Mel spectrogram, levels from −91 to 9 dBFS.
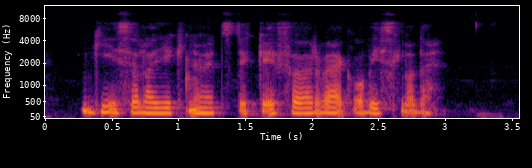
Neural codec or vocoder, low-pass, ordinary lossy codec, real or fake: none; 7.2 kHz; Opus, 32 kbps; real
